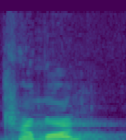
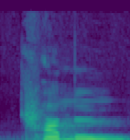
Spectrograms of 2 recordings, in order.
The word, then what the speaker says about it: Kemal: this by the way it's pronounced as Camal not camel or camel or something like that and how many of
